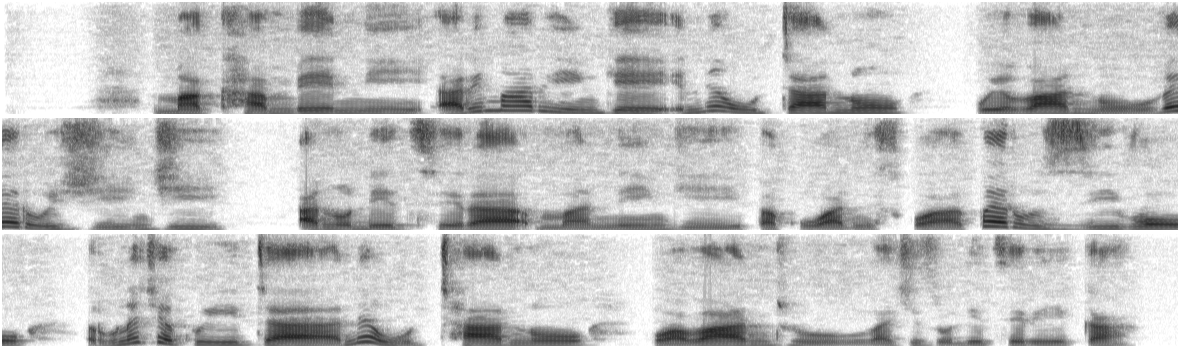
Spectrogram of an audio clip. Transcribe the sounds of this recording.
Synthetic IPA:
makʰambe̞niaɾimariŋɡe̞ne̞ɦutano̞ | ɦwe̞ʋan̤uʋe̞ɾuʒind͡ʒi | a̰no̞ɗe̞t͡se̞ɾamaniŋɡipakuwaniswakwe̞ɾuziʋo̞ | rune̞t͡ʃe̞kuitane̞ɦutʰano̞ | ɦwaʋantʰuʋat͡ʃizo̞ɗe̞t͡se̞ɾe̞ːka

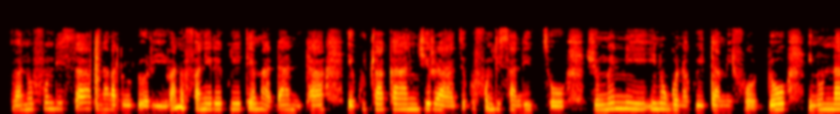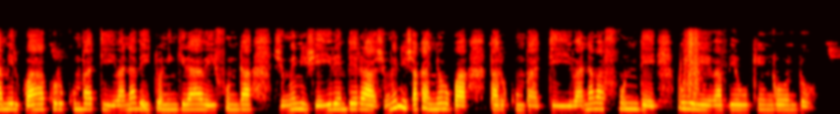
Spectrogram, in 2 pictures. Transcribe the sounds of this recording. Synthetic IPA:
ʋano̞fundisaanaaɗoɗo̞riʋa̰no̞fa̰niɾekuitemaɗandʱae̞kut͡ʂakand͡ʒirad͡ze̞kufundisandid͡zoʐ̥imwe̞niḭno̞ɡʱo̞nakuitamifo̰dʱo̞ino̞namirwakuɾukumbatiʋanaʋe̞ito̞niŋɡiɾaʋe̞ifṵndaʐ̥imwe̞niʐe̞iɾe̞mbe̞ɾaʐimwe̞niʐakaɲo̞rwapaɾukumbatiʋanaʋafunde̞uje̞ʋaɓe̞uke̞ŋ͡ǃo̞ːndo̞

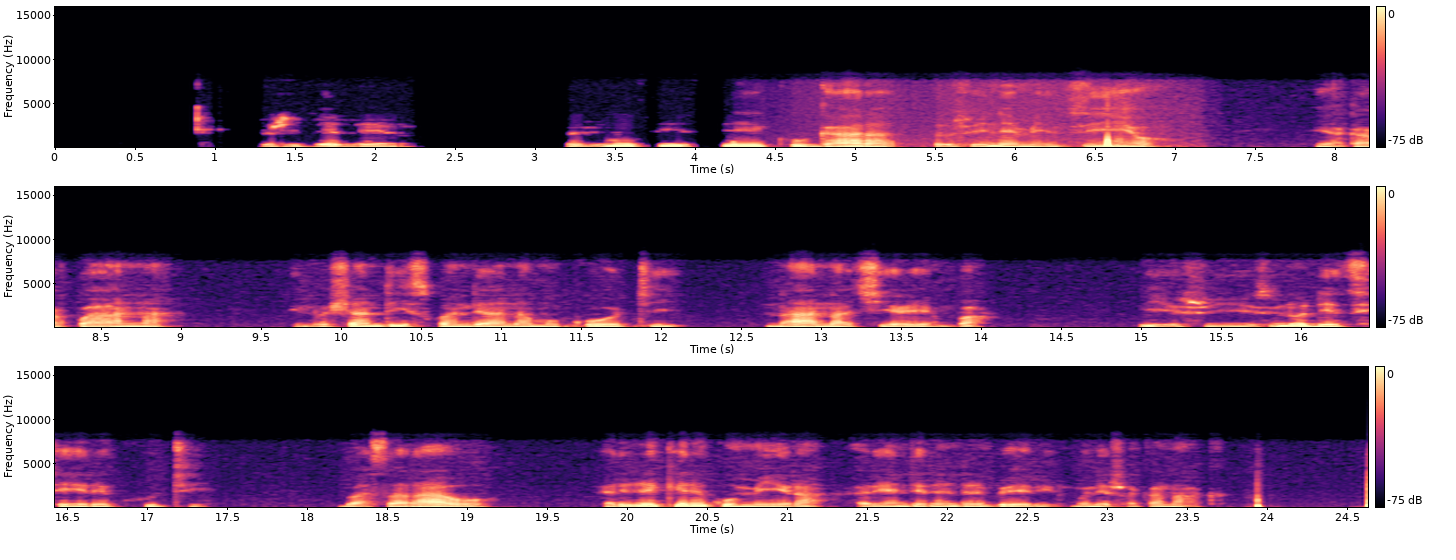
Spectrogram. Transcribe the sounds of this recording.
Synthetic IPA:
ʐibʱe̞zero | ʐinosisekuɡʱaɾa | ʐine̞mid͡zijo̞ | jakakwana | ino̞ʃandiswandianamukʰo̞tʰi | nanat͡ʃire̞̰ːmba | iʐiʐino̞ɗe̞t͡se̞ɾekʰutʰi | ɓasaɾawo̞ | rire̞ke̞ɾe̞kumiɾa | rie̞nde̞ɾendembe̞ɾimune̞ʐakanaːkḁ

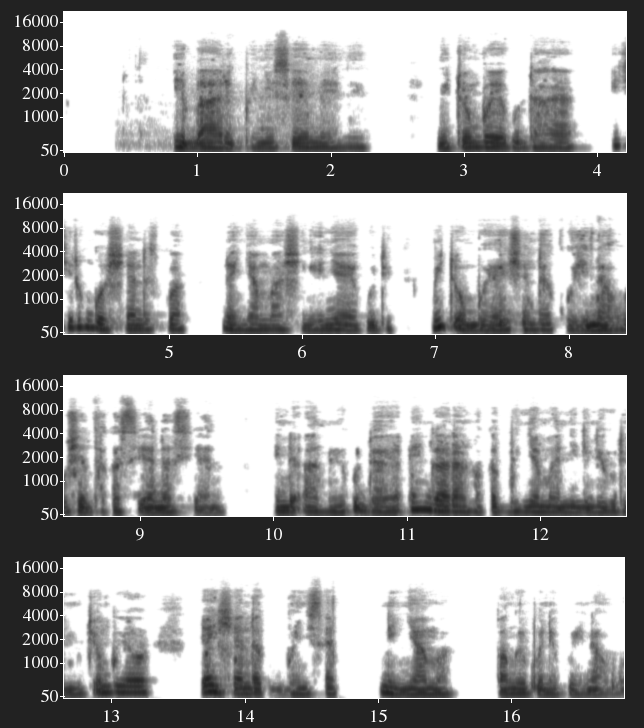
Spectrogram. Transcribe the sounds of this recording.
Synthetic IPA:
iɓaɾiɡʱwiɲisojeme̞ne | mito̞mbo̞je̞kudʱaja | it͡ʃirikuŋɡo̞ʃandiswa | neɲamaʃiŋɡe̞ɲajaje̞kuti | mito̞̰mbo̞jaiʃandakuɦinaɦoʃad͡zakasijanasija̰na | e̞ndeʔan̤uje̞kudʱajaʔaiŋɡaɾan̤uakaɡʱiɲamaniŋɡine̞kut̬imito̞̰mbo̞jajojaiʃandakuɡʱiɲisa | ne̞ɲama | pamwe̞po̞ne̞kuɦinaɦoːʃa

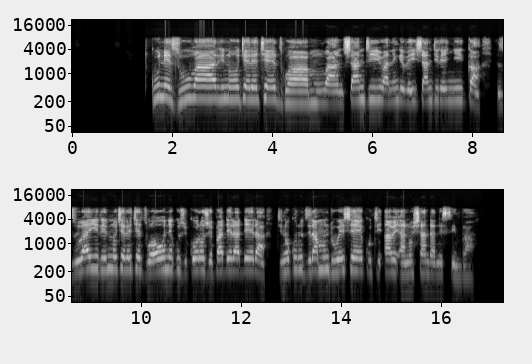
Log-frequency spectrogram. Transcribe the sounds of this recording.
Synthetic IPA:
kune̞zuʋarino̞t͡ʃe̞ɾe̞t͡ʃe̞d͡zwamuʋaʃandiʋane̞ŋɡe̞ʋeiʃandiɾe̞ɲiːka | zuʋairirino̞t͡ʃe̞ɾe̞t͡ʃe̞d͡zwawo̞ne̞kuʐiko̞ɾo̞ʐe̞paɗe̞ɾaɗe̞ɾa | tino̞kuɾud͡ziɾamuntuwe̞ʃe̞kutiʔaʋe̞ʔano̞ʃandane̞siːmba

